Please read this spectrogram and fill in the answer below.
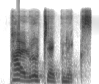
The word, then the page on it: pyrotechnics: Indian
